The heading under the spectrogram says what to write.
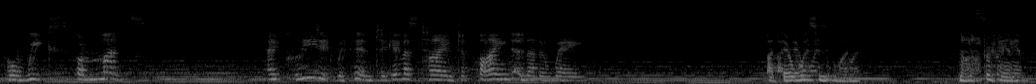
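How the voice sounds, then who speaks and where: An ancient, sorrowful female being performed by a woman delivers a video game monologue at a very slow, measured pace. Her phrasing is solemn and dramatic, with pauses, and music plays clearly behind her. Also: medium pitch, natural voice. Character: grieving, solemn ancient goddess-like being recounting a lost past. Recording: music under the voice. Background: game score.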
